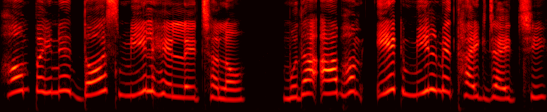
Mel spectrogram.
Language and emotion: Maithili, sad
